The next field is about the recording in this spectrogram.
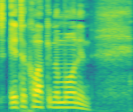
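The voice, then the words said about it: Attempted Trinidadian accent. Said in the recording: “that's my best Trini accent. ... That's the best I got.”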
